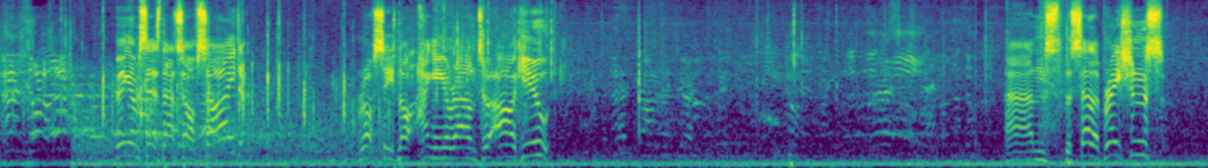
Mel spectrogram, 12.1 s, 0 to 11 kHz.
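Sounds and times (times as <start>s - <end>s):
stadium ambience hum: 0.0s - 12.0s
distant players calling out: 0.7s - 5.3s.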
